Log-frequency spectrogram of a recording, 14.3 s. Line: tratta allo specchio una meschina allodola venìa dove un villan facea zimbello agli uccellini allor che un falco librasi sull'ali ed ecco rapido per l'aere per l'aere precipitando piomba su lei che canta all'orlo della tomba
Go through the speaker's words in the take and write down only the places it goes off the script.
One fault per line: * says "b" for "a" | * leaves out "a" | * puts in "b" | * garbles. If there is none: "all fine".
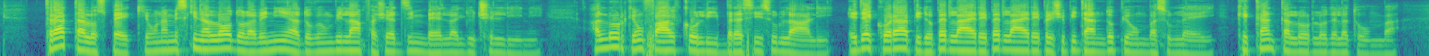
all fine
